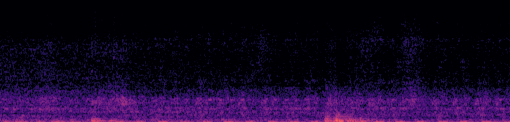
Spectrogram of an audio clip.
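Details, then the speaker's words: Hero Glamour single-cylinder bike after repair of an engine noise caused by a bad clutch-side bearing. It now idles with a quick, even putter and no knock or rattle; the earlier noise is completely gone. "देखिए दोस्तों अभी sound नहीं ए रहा है पहले अभी सुनिए आप लोग साउंड ए रहा है की नहीं जो पहले इंजन से एक साउंड ए रहा था वो साउंड ए गई पुरी तरह से ऑफ हो चुका है दोस्तों"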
